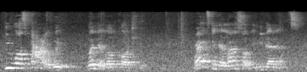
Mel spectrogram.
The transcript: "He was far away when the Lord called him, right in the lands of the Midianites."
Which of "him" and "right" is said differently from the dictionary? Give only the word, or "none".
none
